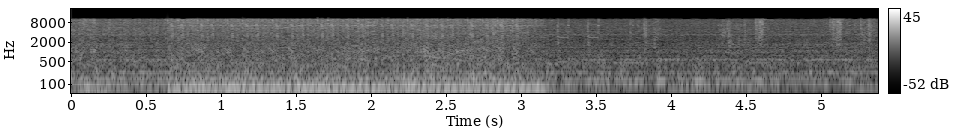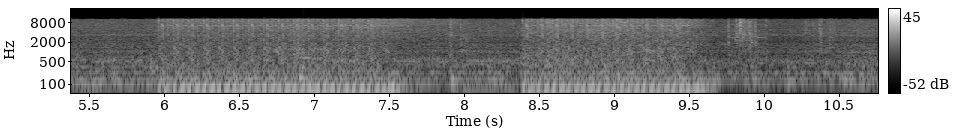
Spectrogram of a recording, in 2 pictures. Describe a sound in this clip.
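A rapid-fire gun shoots in loud bursts.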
